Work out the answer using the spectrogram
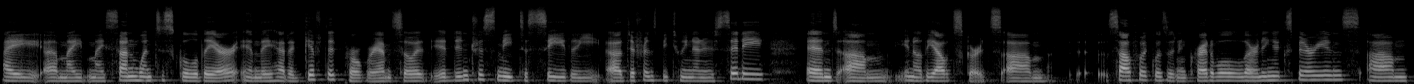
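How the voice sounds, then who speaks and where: A woman in her fifties, born in Ecuador and raised in Massachusetts, answering interview questions in a halting, conversational way. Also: lowish voice. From born in Ecuador, raised in Massachusetts from age eight. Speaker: school principal, interview guest.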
